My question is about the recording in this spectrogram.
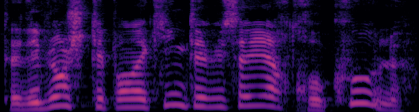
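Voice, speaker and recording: A man's voice: high-pitched, very animated, fast talker. A man on a live stream reading out viewers' comments and chatting back casually. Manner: chatty, reading comments aloud and answering them.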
